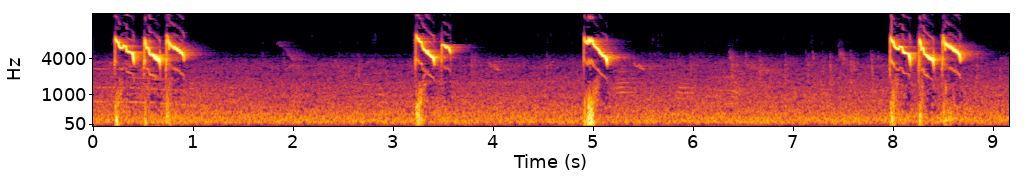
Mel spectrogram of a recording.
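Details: Oriental white-eye ngalas call used to trigger other white-eyes: a rapid triplet of thin falling whistles, two spaced single notes, then another triplet, over quiet background hiss.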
